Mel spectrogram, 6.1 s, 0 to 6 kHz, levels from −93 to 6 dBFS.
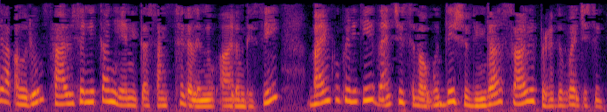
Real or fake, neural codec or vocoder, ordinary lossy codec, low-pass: fake; codec, 24 kHz, 0.9 kbps, WavTokenizer, medium music audio release; MP3, 24 kbps; 5.4 kHz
